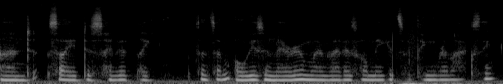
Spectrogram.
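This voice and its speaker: A soft-spoken woman's whispering. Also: fairly quick pace. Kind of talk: casual talk to camera. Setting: bedroom, room tour. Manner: soft-spoken, chatty, whispery.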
